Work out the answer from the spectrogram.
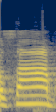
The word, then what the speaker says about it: ทราบ: คำ ว่า ทรัพย์ เนี่ย จะ มี ท. ทหาร และ เรือ เป็น พยัญชนะ ต้น และ ควบ กล้ำ กัน แต่ เรา กลับ ออก เสียง เหมือน กับ มี ศ. โซ่ มา เป็น พยัญชนะ ต้น ซึ่ง คำ เหล่า นี้ ไม่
